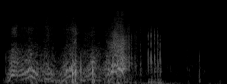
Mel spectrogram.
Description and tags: Zipper being zipped.
{"fr":"Fermeture éclair 8","desc":"Fermeture éclair.","tags":"fermeture éclair zip fermer ouvrir"}
coat, jacket, unzip, zip, zipper, zipping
